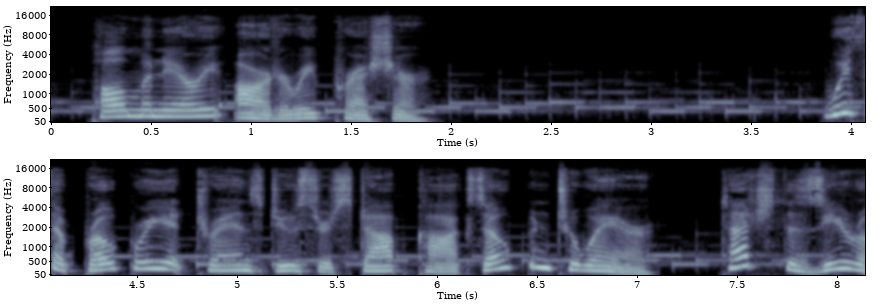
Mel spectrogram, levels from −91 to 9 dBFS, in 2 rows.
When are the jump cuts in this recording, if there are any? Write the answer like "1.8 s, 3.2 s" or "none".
1.9 s, 3.8 s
